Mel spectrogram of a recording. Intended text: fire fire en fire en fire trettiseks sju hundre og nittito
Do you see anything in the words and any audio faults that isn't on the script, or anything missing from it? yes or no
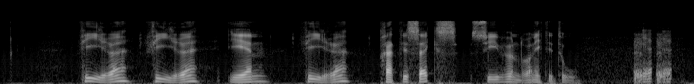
yes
